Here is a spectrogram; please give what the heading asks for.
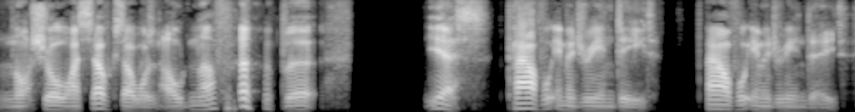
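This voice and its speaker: Male podcast co-host in his thirties; low, forceful voice, reflective and rambling. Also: fairly quick, vocal fry, no room sound. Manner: reflective, rambling with many fillers and restarts. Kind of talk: casual chat.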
